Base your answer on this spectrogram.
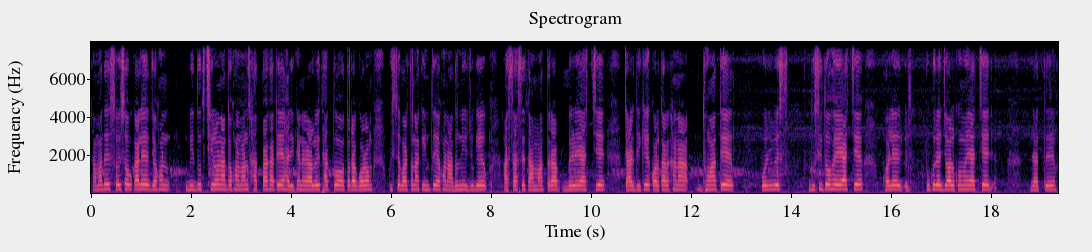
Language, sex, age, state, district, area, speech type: Bengali, female, 30-45, West Bengal, Paschim Medinipur, rural, spontaneous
